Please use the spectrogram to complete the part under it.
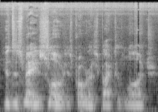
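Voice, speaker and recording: A man reading aloud a short story he wrote, in a measured, deliberate way. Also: deep voice, fairly bright tone, recorded from a distance, poor audio. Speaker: author reading his own story.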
